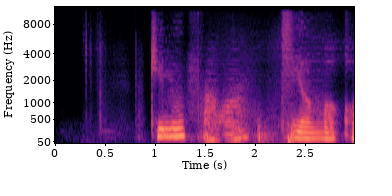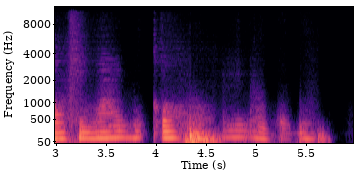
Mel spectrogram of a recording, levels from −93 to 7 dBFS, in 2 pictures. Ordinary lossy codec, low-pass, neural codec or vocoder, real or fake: none; 10.8 kHz; codec, 44.1 kHz, 0.9 kbps, DAC; fake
